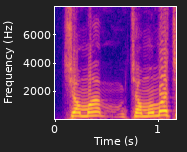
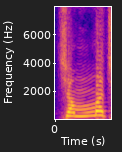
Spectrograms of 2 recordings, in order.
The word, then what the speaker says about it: चम्मच: च आधा म, फिर यहां पे म, च क्या पढ़ेंगे, चम्मच, चम्मच मत पढ़िएगा, चम्मच होगा, क्या होगा, चम्मच।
